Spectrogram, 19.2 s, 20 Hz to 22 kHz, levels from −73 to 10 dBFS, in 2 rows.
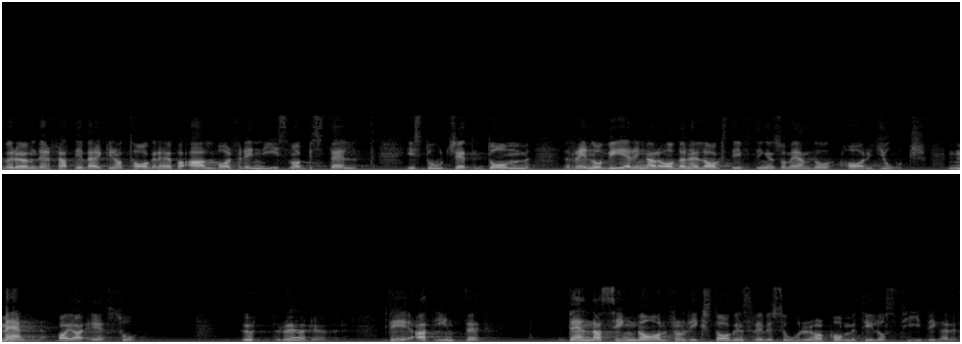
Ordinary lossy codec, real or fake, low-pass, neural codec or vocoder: none; real; 7.2 kHz; none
